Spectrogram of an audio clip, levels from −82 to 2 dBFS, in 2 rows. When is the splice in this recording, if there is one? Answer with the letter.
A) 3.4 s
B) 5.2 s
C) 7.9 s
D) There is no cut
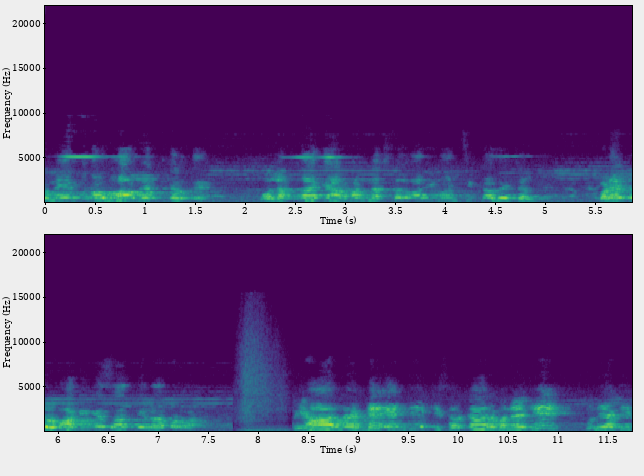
C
